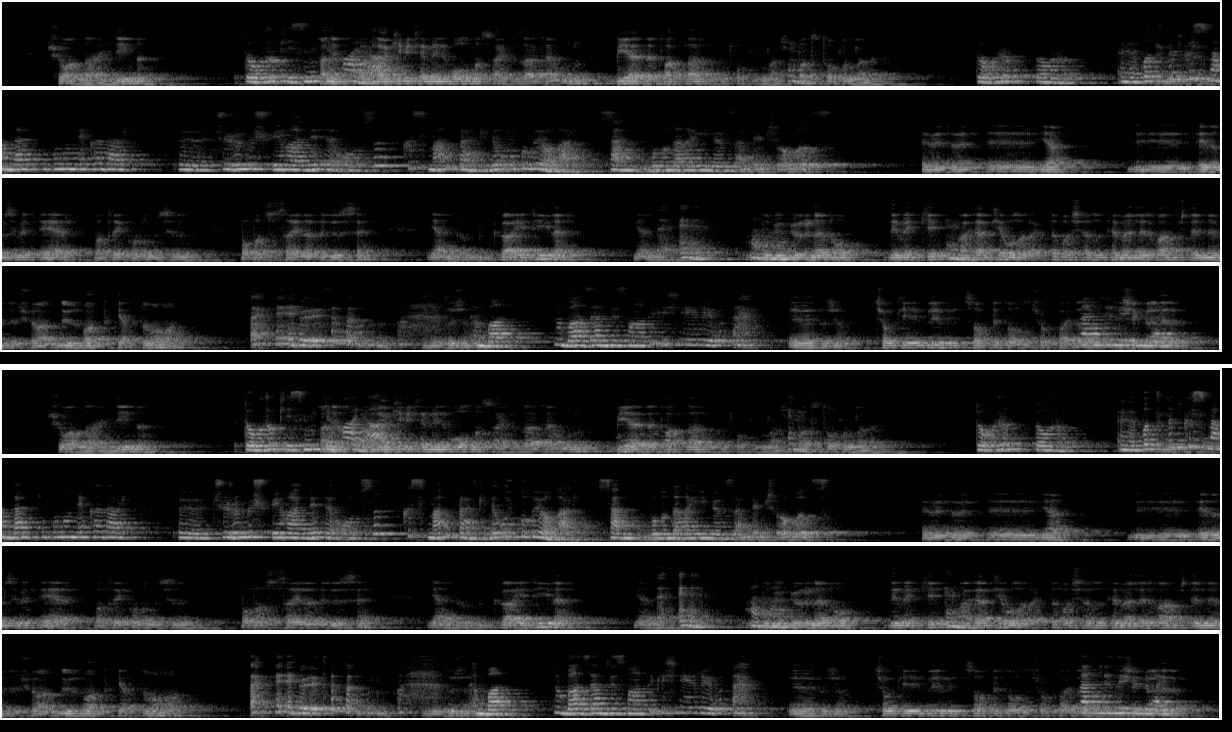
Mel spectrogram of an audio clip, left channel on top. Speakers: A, on the left (about 15°); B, on the right (about 50°).
A: şu an dahi değil mi?
B: Doğru kesinlikle
A: Hani
B: hala
A: ahlaki bir temeli olmasaydı zaten bunun bir
B: evet,
A: yerde patlardı bu toplumlar,
B: evet.
A: Batı toplumları.
B: Doğru, doğru. Ee, Batı'da
A: Evet hocam.
B: kısmen belki bunu ne kadar e, çürümüş bir halde de olsa kısmen belki de uyguluyorlar. Sen bunu daha iyi gözlemlemiş olmalısın.
A: Evet evet. Ee, ya Ee, Adam Smith eğer Batı ekonomisinin babası sayılabilirse yani gayet iyiler. Yani
B: Ee, Evet. Ha
A: bugün
B: ha.
A: görünen o. Demek ki
B: Evet.
A: ahlaki olarak da başarılı temelleri varmış denilebilir. Şu an düz mantık yaptım ama.
B: <laughs> Evet. <laughs>
A: Evet hocam.
B: Ba- Bazen düz mantık işe yarıyor.
A: Evet hocam. Çok keyifli bir sohbet oldu. Çok faydalandım.
B: <laughs> Bence
A: Teşekkür
B: de İbrahim.
A: ederim.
